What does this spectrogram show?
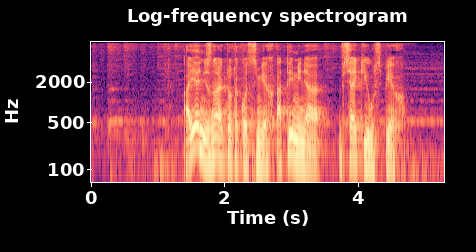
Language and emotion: Russian, neutral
